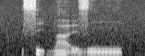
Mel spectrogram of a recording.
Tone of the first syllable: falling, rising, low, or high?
falling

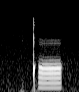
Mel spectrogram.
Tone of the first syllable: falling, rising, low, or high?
high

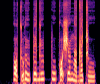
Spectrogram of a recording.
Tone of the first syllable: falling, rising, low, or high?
high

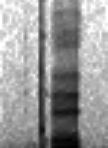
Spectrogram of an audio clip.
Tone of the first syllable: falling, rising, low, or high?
rising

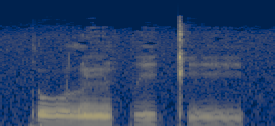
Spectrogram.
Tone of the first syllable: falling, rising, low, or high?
low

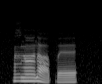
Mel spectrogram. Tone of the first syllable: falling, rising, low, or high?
high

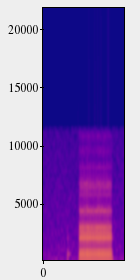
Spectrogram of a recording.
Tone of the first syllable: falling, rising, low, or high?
high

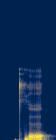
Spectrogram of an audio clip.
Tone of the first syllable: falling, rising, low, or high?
low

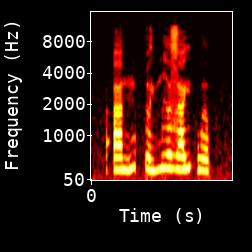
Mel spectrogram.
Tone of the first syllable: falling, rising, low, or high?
low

